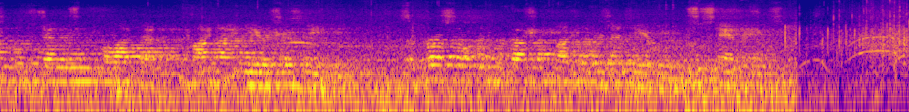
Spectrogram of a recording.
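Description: An elderly man speaks steadily into a microphone in a large echoing hall.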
